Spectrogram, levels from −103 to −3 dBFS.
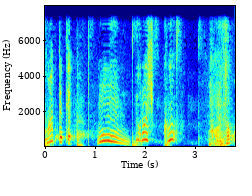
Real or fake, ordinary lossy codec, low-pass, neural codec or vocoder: fake; none; 7.2 kHz; codec, 16 kHz, 1.1 kbps, Voila-Tokenizer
